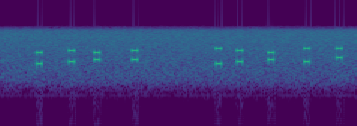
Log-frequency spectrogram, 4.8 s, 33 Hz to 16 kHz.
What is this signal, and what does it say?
DTMF, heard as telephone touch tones, dialled by hand, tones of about 70 ms, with phone line noise. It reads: 1578 3576#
